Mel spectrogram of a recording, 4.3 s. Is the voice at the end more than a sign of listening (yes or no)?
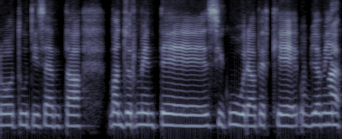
no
